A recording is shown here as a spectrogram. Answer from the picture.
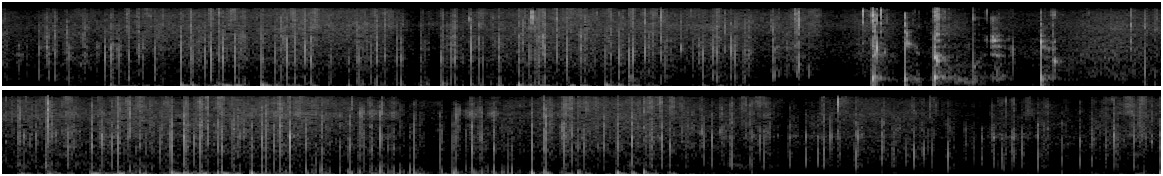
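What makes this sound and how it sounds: Fingers tap on the worn leather ear pads of an old headphone, producing a dense run of soft, sticky tapping sounds. The taps are mostly low and muffled, with faint crinkly texture and occasional louder clusters.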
